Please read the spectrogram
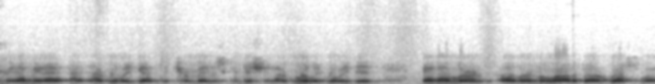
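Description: Speech only: a man talking continuously, his voice thin and cut off at the top as over a phone line.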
